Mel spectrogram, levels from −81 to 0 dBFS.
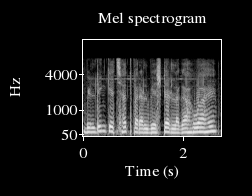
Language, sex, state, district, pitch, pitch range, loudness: Hindi, male, Jharkhand, Ranchi, 160 Hz, 150-175 Hz, -10 LUFS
